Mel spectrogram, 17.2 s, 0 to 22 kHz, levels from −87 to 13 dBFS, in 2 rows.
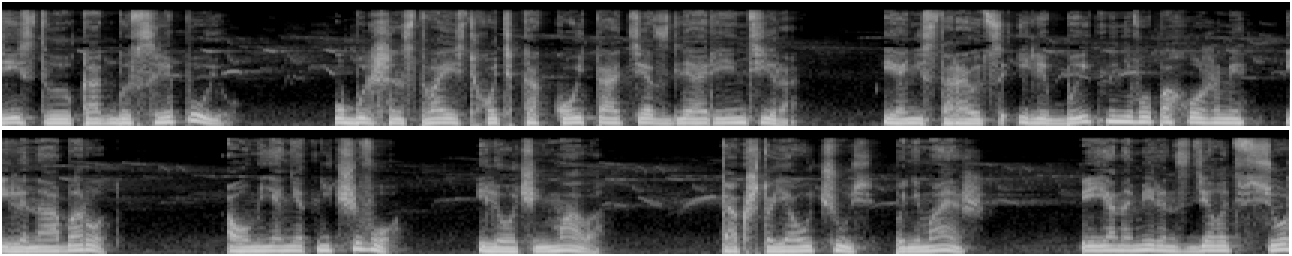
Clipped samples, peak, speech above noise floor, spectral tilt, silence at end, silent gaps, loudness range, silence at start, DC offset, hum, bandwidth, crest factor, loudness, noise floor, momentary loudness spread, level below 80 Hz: under 0.1%; -4 dBFS; 43 dB; -6 dB/octave; 0 s; none; 2 LU; 0 s; 0.2%; none; 16.5 kHz; 10 dB; -14 LUFS; -56 dBFS; 6 LU; -38 dBFS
